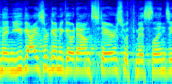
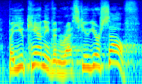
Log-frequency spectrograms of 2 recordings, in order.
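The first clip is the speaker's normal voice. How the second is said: mild jeering, pitched up high; mocking shout; 8 semitones higher than usual. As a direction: sneer it up at the cross. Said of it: "people shouted".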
